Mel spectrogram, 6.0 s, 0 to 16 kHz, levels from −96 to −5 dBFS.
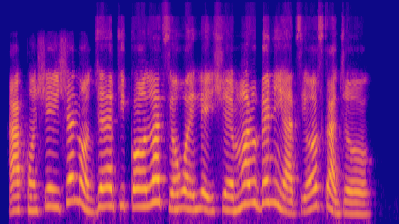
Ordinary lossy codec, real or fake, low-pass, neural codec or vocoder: Opus, 16 kbps; fake; 14.4 kHz; codec, 44.1 kHz, 3.4 kbps, Pupu-Codec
